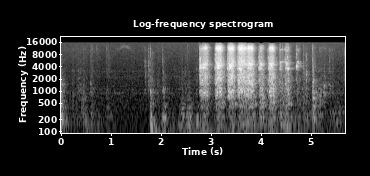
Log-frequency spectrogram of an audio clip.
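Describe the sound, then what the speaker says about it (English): Cordless power drill driving screws to fasten an electrical outlet box into a wall during TV-mounting work, heard as a loud burst of stuttering high-pitched whirs after a few soft handling sounds, close by with no talk. "I'm going to use my drill."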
